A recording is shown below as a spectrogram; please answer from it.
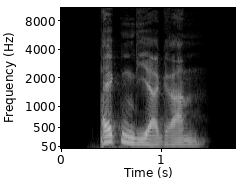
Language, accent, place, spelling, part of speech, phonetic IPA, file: German, Germany, Berlin, Balkendiagramm, noun, [ˈbalkn̩diaˌɡʁam], De-Balkendiagramm.ogg
- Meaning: bar chart, usually with horizontal bars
